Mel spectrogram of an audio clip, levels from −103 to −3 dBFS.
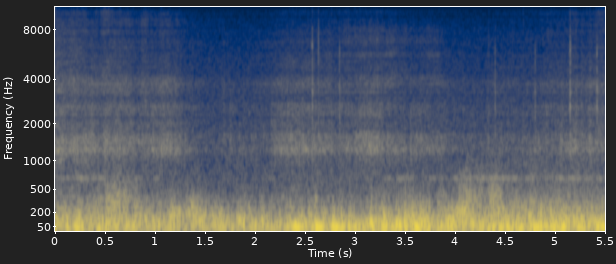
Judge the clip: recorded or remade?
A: recorded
